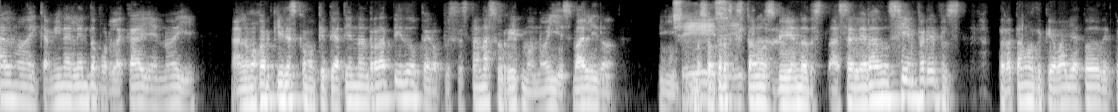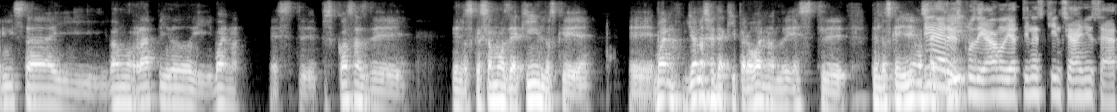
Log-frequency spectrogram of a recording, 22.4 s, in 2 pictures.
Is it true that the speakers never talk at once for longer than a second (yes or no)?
no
